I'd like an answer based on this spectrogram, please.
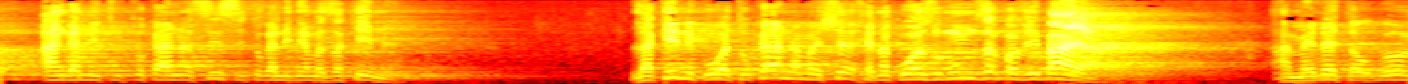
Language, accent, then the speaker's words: Swahili; Zanzibar, Tanzania; Sisi tumezaliwa Zanzibar, tumesoma Zanzibar, tunajua zaidi.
